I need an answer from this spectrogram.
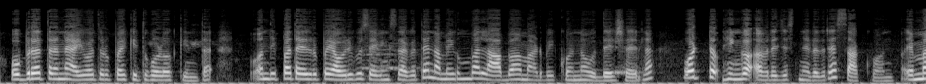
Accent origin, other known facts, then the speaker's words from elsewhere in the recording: Aldur, Karnataka, India; now in Shivamogga, India; ಚಿಕ್ಕಮಂಗಳೂರು ಹತ್ರ ಆಲ್ದೂರು.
